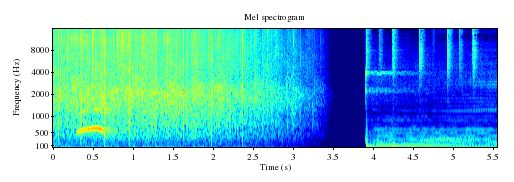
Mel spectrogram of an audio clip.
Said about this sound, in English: I'm going to applaud that, actually.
